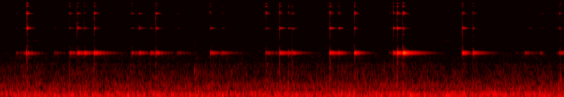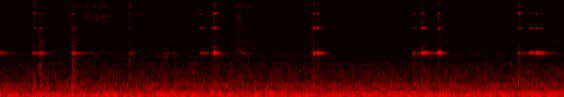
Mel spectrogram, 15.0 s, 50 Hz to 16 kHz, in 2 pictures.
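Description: An empty, hollow, pink speckled glazed ceramic mug is held close and tapped on its outer surface with fingernails. The taps come in quick clusters of short, bright clinks that ring briefly around 2 kHz, over a steady low rumble.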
